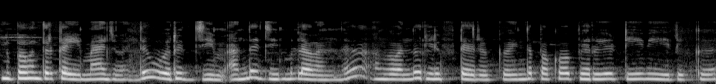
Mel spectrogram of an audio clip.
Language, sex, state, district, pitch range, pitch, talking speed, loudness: Tamil, female, Karnataka, Bangalore, 230-260 Hz, 245 Hz, 160 wpm, -16 LUFS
